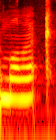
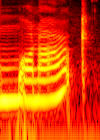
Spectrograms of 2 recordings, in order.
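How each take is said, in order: First: It is said with a non-American accent. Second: It is said with an American accent. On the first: "But here we say the Monarch" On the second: "as Americans, they always say Monarch"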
